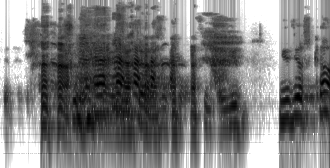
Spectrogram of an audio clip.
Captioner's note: panelists laughing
